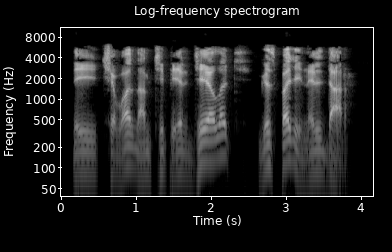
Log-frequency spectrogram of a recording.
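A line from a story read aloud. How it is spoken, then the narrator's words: Hoarse question. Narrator (Russian): хрипло спросил Клык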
